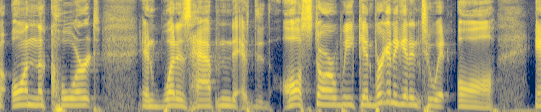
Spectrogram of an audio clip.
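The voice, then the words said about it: Raspy, strained voice. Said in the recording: “I have to apologize for my raspy voice ... I'm still recovering”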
